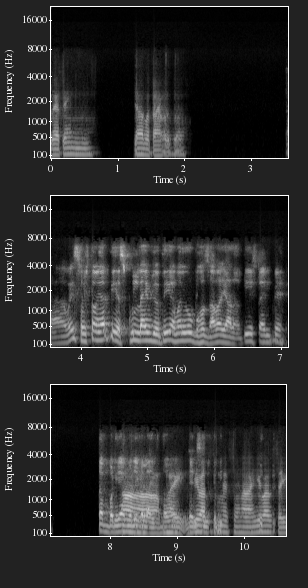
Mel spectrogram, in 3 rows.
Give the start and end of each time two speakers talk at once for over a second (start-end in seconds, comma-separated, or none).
8.2-9.7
